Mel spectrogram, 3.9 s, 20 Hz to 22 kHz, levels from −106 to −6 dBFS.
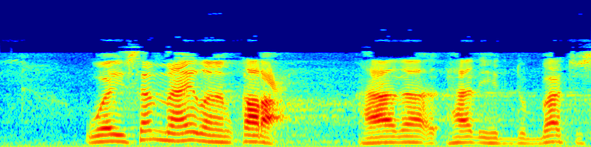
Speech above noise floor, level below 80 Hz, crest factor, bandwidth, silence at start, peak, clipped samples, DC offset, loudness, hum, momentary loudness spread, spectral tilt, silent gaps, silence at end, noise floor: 29 dB; -54 dBFS; 18 dB; 7 kHz; 0.6 s; -2 dBFS; under 0.1%; 0.4%; -20 LUFS; none; 11 LU; -2 dB/octave; none; 0 s; -49 dBFS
